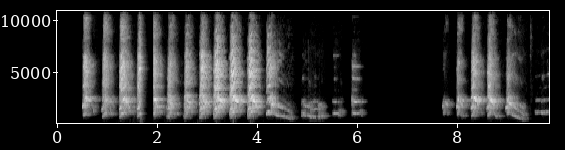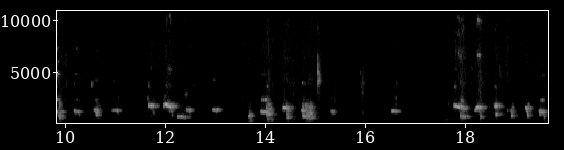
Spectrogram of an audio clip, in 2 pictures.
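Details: Litter of five blenheim Cavalier King Charles Spaniel puppies in a home puppy pen, barking in a rapid, steady run of sharp high yaps, pausing, then another quick burst, trailing off into scattered soft squeaks and whimpers.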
